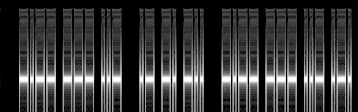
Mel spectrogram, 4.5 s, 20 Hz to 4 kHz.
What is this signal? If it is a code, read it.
Morse code, heard as a keyed tone, about 36 wpm, 550 Hz. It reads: YOU AND YOUR
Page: News Headlines in Morse Code at 35 WPM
